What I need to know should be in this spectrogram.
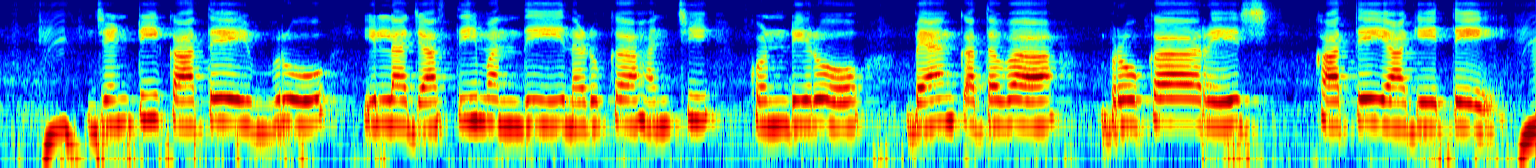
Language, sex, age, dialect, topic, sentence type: Kannada, female, 36-40, Central, banking, statement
